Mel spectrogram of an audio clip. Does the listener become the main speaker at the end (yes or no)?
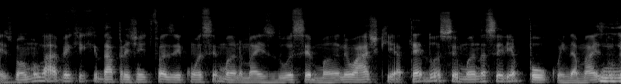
yes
